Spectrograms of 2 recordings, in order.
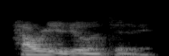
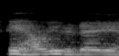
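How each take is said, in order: First: It sounds slow and sincere, really asking. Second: It sounds quick and casual, a routine greeting.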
